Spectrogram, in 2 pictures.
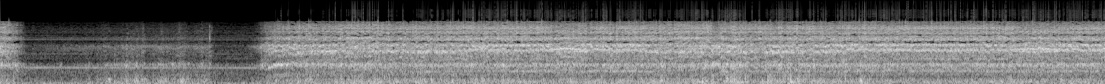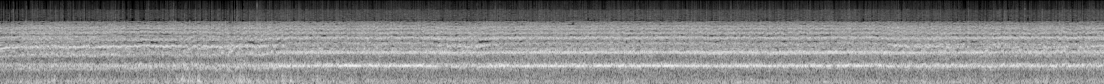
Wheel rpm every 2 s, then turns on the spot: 20, 100, 160, 160, 160, 170, 200, 230, 230, 230, 210.
0-2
